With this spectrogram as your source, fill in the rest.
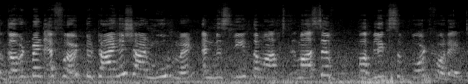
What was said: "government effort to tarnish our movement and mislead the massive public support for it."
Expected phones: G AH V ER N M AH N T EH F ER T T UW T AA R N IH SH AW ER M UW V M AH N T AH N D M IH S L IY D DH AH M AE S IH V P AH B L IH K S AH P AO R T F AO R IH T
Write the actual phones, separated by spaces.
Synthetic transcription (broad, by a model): G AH V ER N M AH N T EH F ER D T UW T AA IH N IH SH AW ER M UW V M AH N T AH N D M IH S L IY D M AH M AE S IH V P AH B L IH K S AH P AO R T F AO R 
